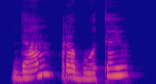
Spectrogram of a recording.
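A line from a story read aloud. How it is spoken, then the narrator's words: Quiet. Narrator (Russian): отвечала я тихо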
